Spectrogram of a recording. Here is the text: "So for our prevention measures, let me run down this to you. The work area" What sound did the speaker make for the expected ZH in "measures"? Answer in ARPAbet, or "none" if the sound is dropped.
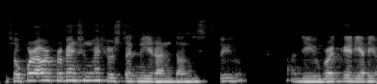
SH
